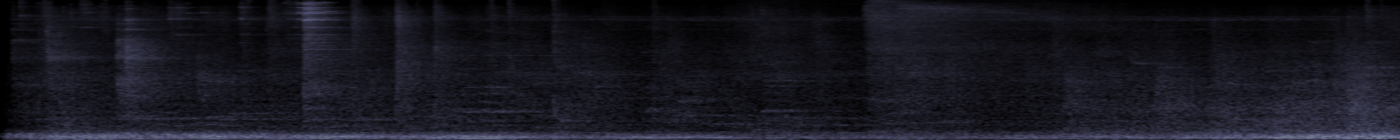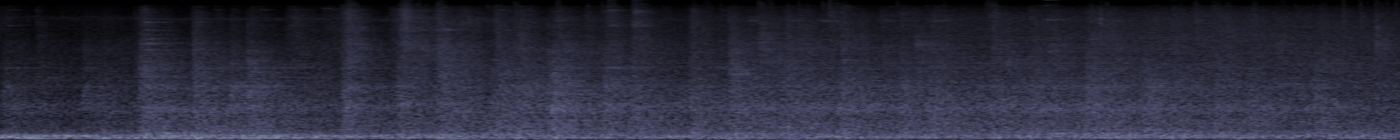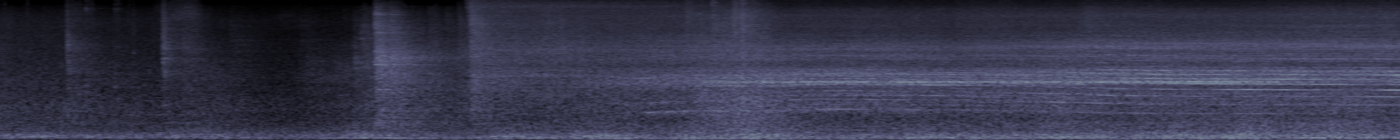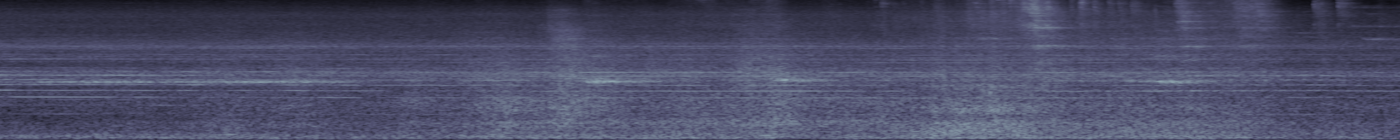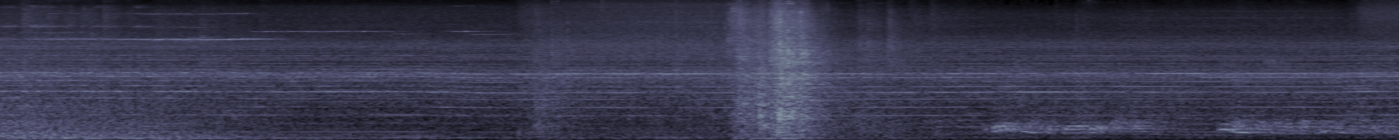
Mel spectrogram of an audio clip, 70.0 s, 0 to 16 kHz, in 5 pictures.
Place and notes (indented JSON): {
  "title": "Budapest, Bajcsy-Zsilinszky út, Hungary - (-191) Platform at Bajcsy-Zsilinszky út metro station",
  "date": "2017-01-22 15:44:00",
  "description": "Stereo recording from a platform at Bajcsy-Zsilinszky út metro station in Budapest.\nrecorded with Zoom H2n\nposted by Katarzyna Trzeciak",
  "latitude": "47.50",
  "longitude": "19.06",
  "altitude": "114",
  "timezone": "Europe/Budapest"
}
